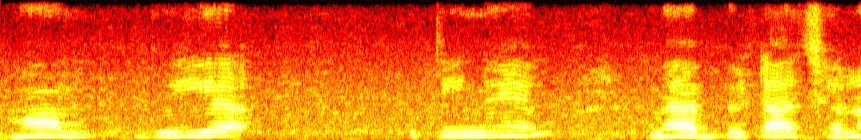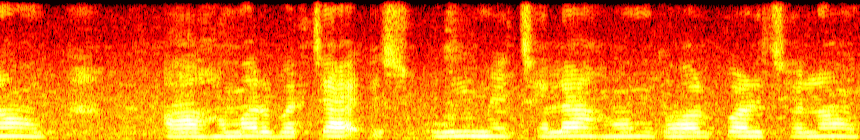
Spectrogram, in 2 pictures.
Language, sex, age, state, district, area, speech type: Maithili, female, 30-45, Bihar, Madhubani, rural, spontaneous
